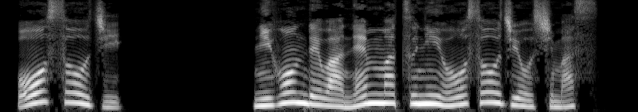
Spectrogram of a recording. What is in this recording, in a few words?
japanese essential phrases for cleaning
